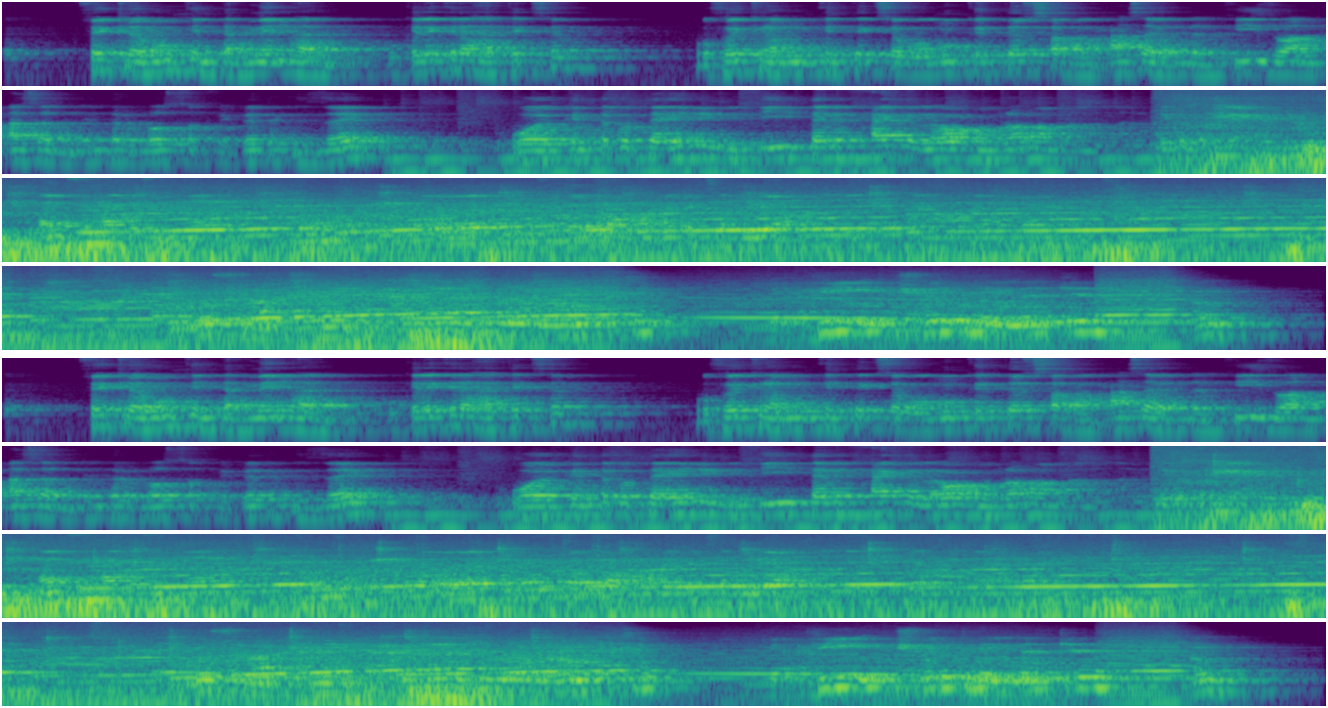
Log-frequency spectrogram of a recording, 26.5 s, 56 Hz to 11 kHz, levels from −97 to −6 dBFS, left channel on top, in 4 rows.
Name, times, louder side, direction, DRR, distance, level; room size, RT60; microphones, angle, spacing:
voice 1, 0.4-1.7 2.0-2.5 2.7-2.8 3.5-7.5 7.8-8.5 9.2-13.0 13.4-18.7, equal, 5° left, -3 dB, 0.3 m, -36 dB
sound 1, 8.5-20.5, equal, 25° left, 0.8 m, -47 dB
Wind / Ocean / Boat Water vehicle, 12.4-22.7, right 1 dB, 85° right, 0.6 m, -33 dB
sound 2, 13.6-25.7, left 1 dB, 60° left, 0.6 m, -31 dB
voice 2, 20.8-23.2 23.7-25.4 25.7-26.0, right 1 dB, 40° right, -2 dB, 0.6 m, -30 dB
3.4 x 2.1 x 2.7 m, 1.1 s
head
